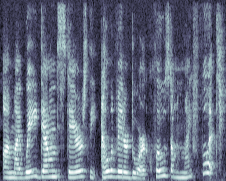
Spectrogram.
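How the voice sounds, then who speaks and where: A woman reading a children's picture book aloud expressively, with dramatic, drawn-out emphasis. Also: on the high side. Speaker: storybook reader. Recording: dull, lo-fi sound.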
